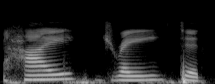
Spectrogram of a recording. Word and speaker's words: hydrated: the word we say hydrated hydrated hydrated yes as long as the words have Ed some of them needs to be pronounced like it hydrated hydrated landed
